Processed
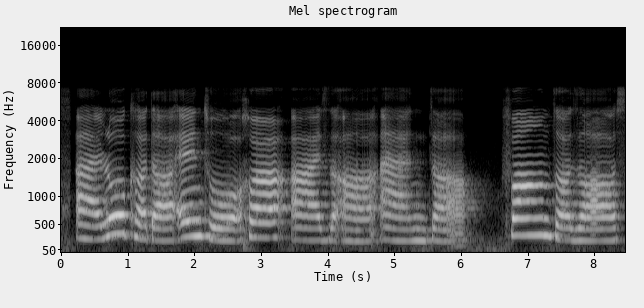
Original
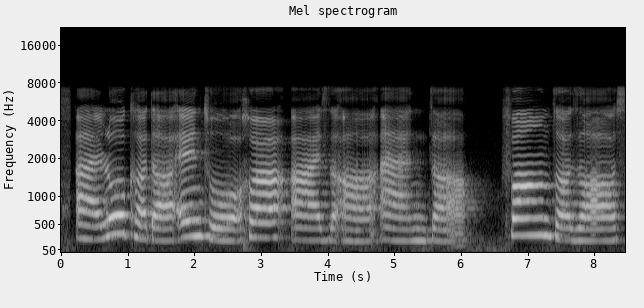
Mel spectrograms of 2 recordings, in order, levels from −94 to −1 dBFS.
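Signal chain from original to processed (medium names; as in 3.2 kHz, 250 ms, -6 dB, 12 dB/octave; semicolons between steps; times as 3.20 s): treble shelf 2.5 kHz -11.5 dB; trim +1.5 dB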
